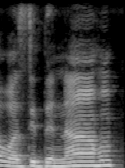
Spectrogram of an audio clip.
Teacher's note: دال ساکن ہے، دال میں قلقلہ پیدا ہوگا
